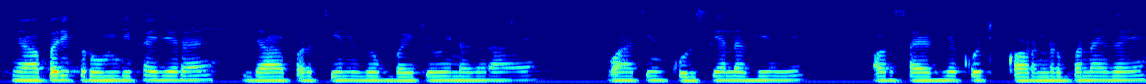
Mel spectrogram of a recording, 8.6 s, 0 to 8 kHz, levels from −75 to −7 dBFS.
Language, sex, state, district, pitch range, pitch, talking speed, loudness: Hindi, male, Bihar, Begusarai, 140-150 Hz, 145 Hz, 225 wpm, -40 LUFS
